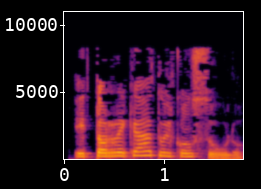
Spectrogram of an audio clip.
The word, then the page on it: consolo: kon S1 lo; Italian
